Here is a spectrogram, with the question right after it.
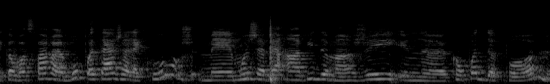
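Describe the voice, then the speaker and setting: A woman at medium pitch, in a Quebec accent, speaks with ordinary pitch variation amid audible room echo and noticeable background noise. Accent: Québécois French. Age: 40s. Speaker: Tupperware sales consultant. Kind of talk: live cooking demonstration. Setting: livestream.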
